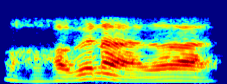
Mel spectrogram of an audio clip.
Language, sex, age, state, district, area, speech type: Bengali, male, 18-30, West Bengal, South 24 Parganas, rural, conversation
